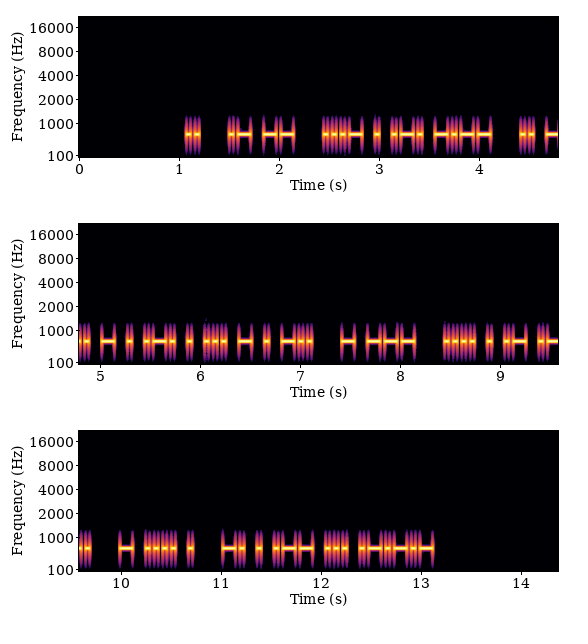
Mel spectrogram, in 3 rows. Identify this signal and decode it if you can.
Morse code, heard as a keyed tone, about 28 wpm, 700 Hz. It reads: I AM VERY INTERESTED TO HEAR THE NEWS.
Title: Sentences from Top 1000 Words - Review Part 6 - 28wpm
